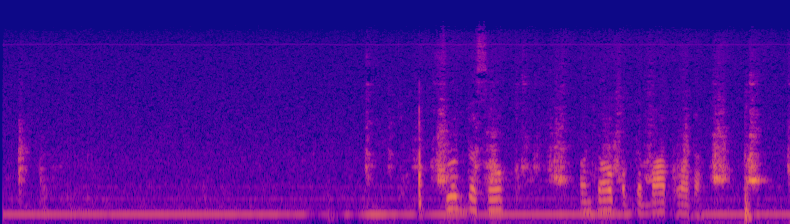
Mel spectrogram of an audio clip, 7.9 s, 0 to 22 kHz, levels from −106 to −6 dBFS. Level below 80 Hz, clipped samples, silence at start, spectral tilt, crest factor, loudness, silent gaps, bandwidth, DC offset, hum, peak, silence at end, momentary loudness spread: -80 dBFS; under 0.1%; 0.05 s; -6 dB/octave; 24 dB; -48 LUFS; none; 14 kHz; under 0.1%; none; -26 dBFS; 0 s; 18 LU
